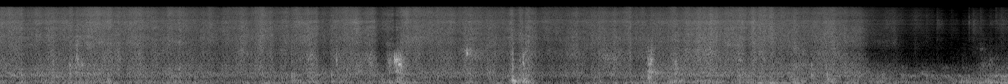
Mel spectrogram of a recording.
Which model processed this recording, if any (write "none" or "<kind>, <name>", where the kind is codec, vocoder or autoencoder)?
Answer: autoencoder, DAC-VAE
